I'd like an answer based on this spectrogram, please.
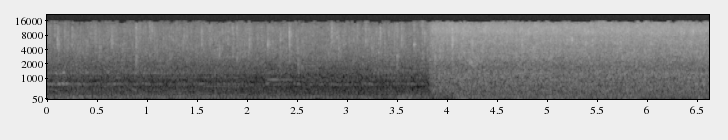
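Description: Rain pattering on a motorcycle-mounted camera while riding, a steady hiss dotted with drop ticks over a low engine rumble. About four seconds in, the hiss suddenly gets louder.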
